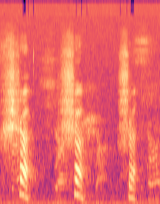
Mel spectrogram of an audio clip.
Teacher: vous mettez la langue au niveau du palais mou, qui touche le palais mou, et vous prononcez ça.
